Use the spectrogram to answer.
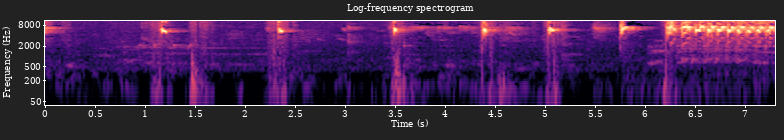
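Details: Sunbird known as sogok ontong in energetic tembakan song used as tutoring material: repeated sharp high chips roughly every half second with low thuds beneath, ending in a loud, rapid high trill.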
